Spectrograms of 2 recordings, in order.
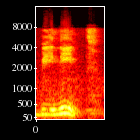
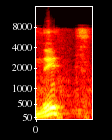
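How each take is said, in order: First: The word is said with both syllables. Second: The word is said without its first syllable. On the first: This is the full form of the word. "এখানে actual ওয়ার্ডটা হচ্ছে বিনিথ" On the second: A syllable is skipped to fit the poem's rhythm. "ছন্দ মেলানোর জন্য বা স্পিডে যখন পোয়েমটা পড়বো তখন আমরা বলবো অ্যান্ড নিথ"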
